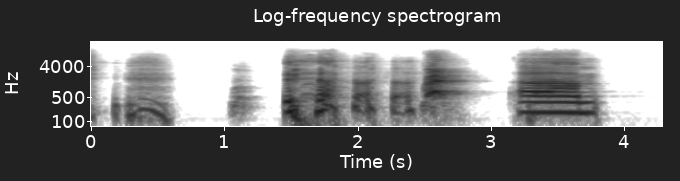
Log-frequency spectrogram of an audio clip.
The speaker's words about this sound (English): From the, I think the Basset Hound influence. You didn't have that. And I think she resets her lip after she's done woofing.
